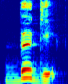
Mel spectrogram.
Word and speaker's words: bugger: Bugger, c'est un anglicisme puisque ça vient du mot bug, to bug en anglais, euh, en français, on va le prononcer avec le son E, bugger.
